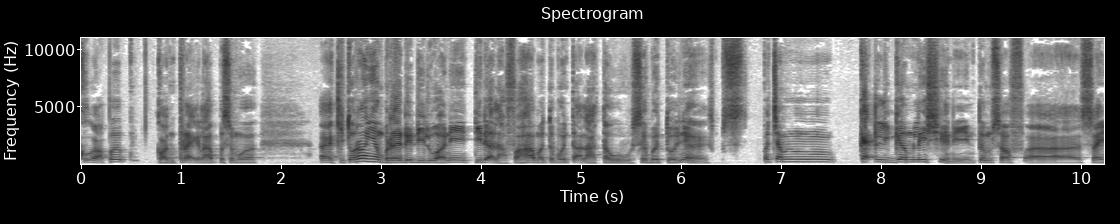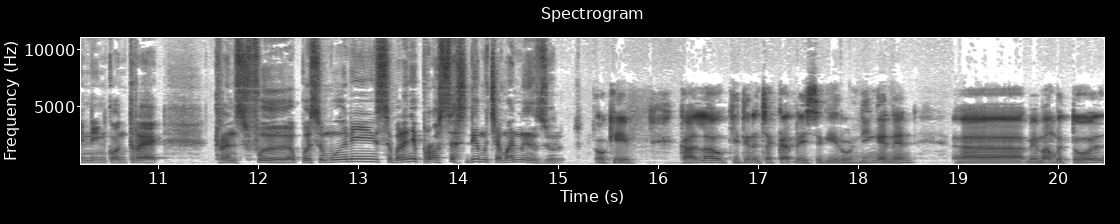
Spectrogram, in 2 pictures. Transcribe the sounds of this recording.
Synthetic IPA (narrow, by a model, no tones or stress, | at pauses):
kapəkɔnt̪ɾɛk̚laɦapəsəmuə | əkit̪aoɾaŋjaŋbəɾadadiluarnit̪idaʔlahfaɦamat̪awp̬ʊnt̪aʔlaht̪ausəbət̪ʊlɲasmat͡ʃam | kat̪̚liɡaməlesiəniːnt̪əmsɔfəsajnɪŋkɔnt̪ɾɛk̚t̪ɾansfərapəsəmuənisəbənarɲapɾosɛsdiəmat͡ʃamːanə̃zʊlokekalawkit̪ənaʔt͡ʃakap̚daɾisəɡiɾundiŋãnkan | əmẽmãŋbət̪ʊl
